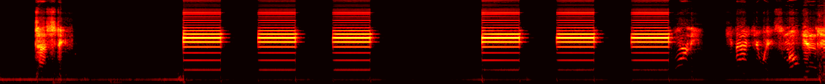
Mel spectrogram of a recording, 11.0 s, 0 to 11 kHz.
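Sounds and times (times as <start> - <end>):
smoke alarm beeping: 6.4 - 8.9.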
